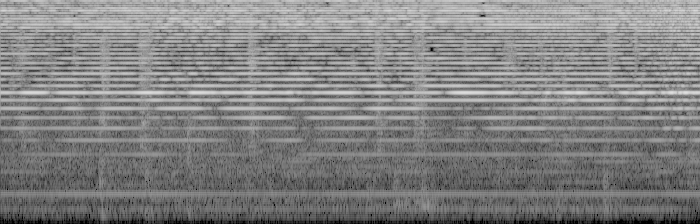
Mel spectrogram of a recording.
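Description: Otis hydraulic elevator's nudge-mode buzzer sounding one steady tone, the warning that the doors have been held open too long and will now force themselves closed.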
